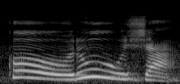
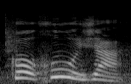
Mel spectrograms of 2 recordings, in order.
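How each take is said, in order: First: The R is said with a soft tap. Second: The R is said with a strong sound. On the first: The speaker calls it right. "O som dele é fraco" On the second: The speaker calls it wrong. "Se o som dele fosse forte, ficaria"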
